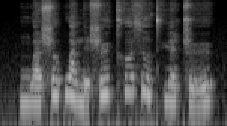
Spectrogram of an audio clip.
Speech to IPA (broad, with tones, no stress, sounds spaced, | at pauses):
m w ä˧˥ ʂ ɤ˥ p w ä˥˩ n̪ ḭ˨˩ ʂ ɻ̩˥ kʰ ɤ˥ s ɹ̩˥˩ t̪ʰ ɥ ɛ˧˥ ʈ͡ʂ ɻ̩˧˥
